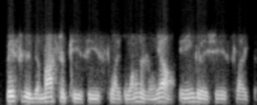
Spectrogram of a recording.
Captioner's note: speaking in foreign language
